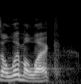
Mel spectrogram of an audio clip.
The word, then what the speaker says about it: Elimelech: But if you want to know how to say it, it's Elimelech, and then Moab and the Moabites.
